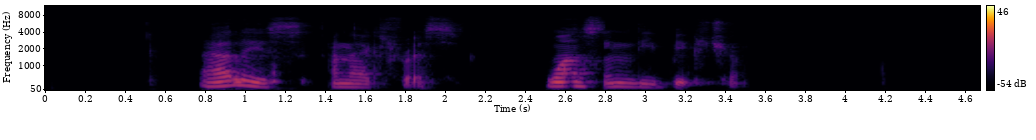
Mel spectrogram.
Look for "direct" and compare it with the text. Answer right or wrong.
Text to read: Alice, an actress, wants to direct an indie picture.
wrong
